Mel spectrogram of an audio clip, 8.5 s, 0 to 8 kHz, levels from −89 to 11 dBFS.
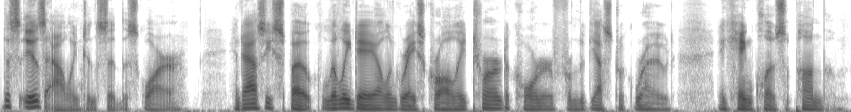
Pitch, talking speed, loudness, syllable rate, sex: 90 Hz, 190 wpm, -23 LUFS, 5.2 syllables/s, male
